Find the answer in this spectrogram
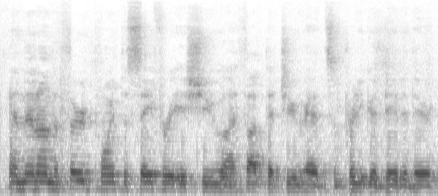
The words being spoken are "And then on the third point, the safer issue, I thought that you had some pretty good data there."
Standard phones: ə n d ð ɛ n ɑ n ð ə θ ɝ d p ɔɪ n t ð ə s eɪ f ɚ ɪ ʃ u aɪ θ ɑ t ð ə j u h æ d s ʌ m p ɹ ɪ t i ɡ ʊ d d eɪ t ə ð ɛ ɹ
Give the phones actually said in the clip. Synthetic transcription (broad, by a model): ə n ð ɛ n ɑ n ð ə θ ɝ d p ɔɪ n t ð ə s eɪ f ɚ ɪ ʃ u aɪ θ ɑ t ð ə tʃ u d s ʌ m p ɹ ɪ t i ɡ ʊ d d eɪ t ə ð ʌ ɹ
